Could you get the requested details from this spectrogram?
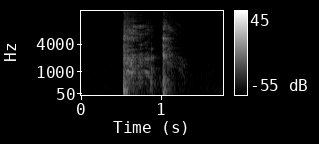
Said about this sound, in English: You got a cough?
